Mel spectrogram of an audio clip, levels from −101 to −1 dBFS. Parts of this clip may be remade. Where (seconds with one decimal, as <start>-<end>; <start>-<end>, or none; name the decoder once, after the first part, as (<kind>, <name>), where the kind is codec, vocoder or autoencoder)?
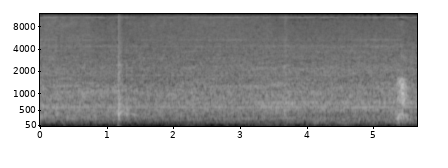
none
